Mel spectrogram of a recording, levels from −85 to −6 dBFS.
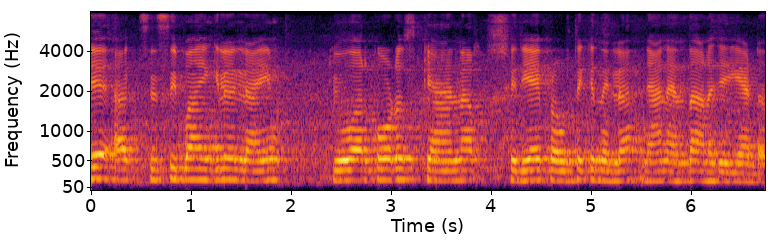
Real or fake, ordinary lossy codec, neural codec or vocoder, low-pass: real; none; none; none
